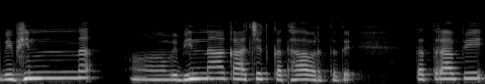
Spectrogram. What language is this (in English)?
Sanskrit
